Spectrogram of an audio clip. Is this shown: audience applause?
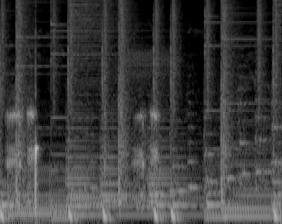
no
